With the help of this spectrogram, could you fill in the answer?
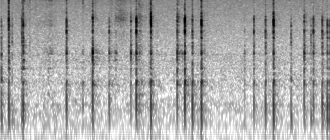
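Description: Long dark-painted nails tap across a solid light wood butcher block tabletop, making quick, sharp, dry clicks with a dull woody knock underneath. The clicks come in an uneven rhythm, with no talking. Each tap dies away almost at once over a faint background hiss.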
